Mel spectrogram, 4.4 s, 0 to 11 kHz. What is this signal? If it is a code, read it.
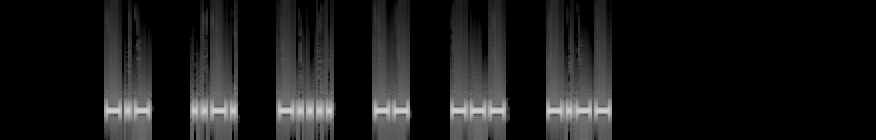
Morse code, heard as a keyed tone, about 51 wpm, spaced as for 28 wpm, 690 Hz. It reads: KF6MOY
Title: USA Call Signs - 6 Characters - 3x Character Spacing - 50wpm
